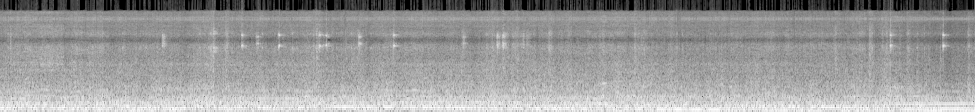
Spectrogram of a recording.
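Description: Rally car engine under hard driving, heard from inside the cabin, its pitch stepping up and down with throttle and gear changes over loud road noise.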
